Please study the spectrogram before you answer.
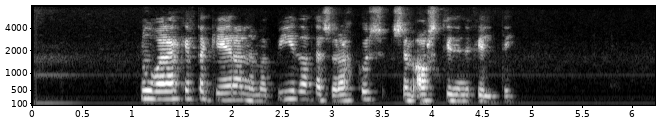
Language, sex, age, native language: Icelandic, female, 50-59, Icelandic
